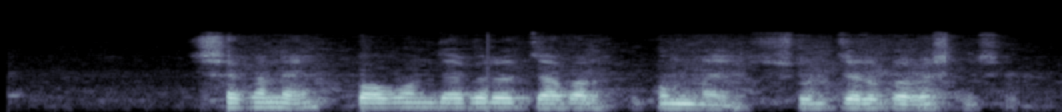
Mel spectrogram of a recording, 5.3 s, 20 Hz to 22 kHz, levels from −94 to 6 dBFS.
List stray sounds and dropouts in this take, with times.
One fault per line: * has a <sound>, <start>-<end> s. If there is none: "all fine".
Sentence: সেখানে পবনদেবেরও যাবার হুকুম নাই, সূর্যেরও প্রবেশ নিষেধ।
all fine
